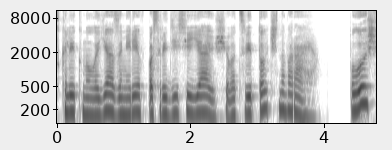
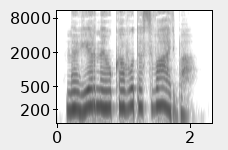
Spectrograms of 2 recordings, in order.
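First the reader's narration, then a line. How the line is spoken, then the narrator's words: Breathless, admiring. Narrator (Russian): выдохнула я, восхищенно оглядываясь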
